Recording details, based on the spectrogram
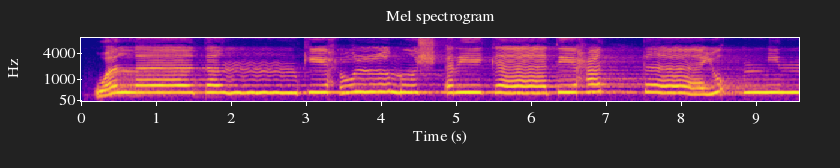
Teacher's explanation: jadi gunnah ya di ujung kalimatnya karena ada nun bertasydid ya.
